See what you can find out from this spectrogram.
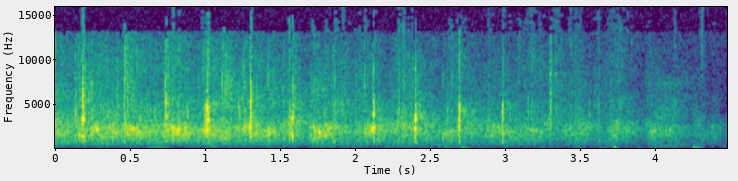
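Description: Steady applause from a group giving a clap of encouragement to the first member about to share, dense overlapping claps with sharp individual hand strikes popping out, sustained at an even level throughout, no voices.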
